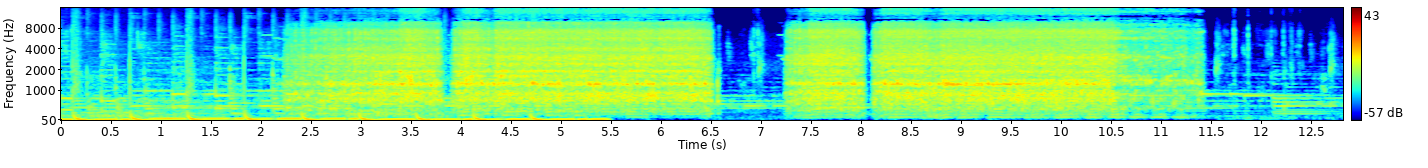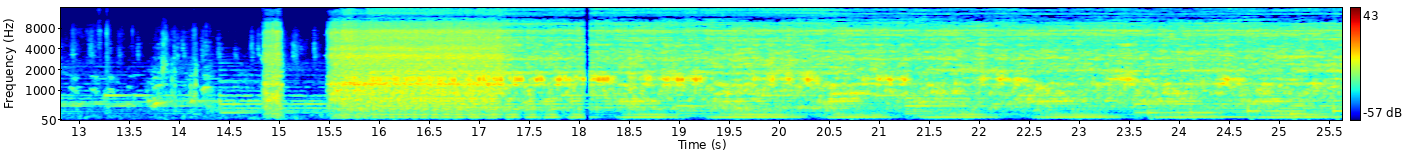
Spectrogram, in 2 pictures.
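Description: A Modern M22 cordless jigsaw cuts through a mahogany wood board, a loud, steady buzzing saw run broken by brief pauses and restarts, with the motor pitch shifting as the blade works the hardwood.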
